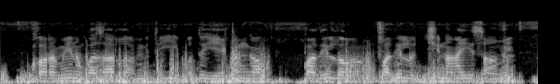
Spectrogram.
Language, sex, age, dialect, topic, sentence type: Telugu, male, 31-35, Southern, agriculture, statement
